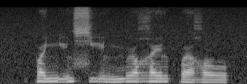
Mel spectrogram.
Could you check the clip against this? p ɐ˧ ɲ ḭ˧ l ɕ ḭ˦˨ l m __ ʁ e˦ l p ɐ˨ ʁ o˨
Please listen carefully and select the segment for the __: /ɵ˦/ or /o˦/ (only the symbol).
ɵ˦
